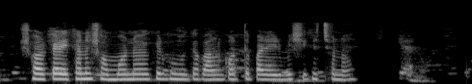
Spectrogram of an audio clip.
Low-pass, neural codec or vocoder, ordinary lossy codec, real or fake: 7.2 kHz; none; AAC, 48 kbps; real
